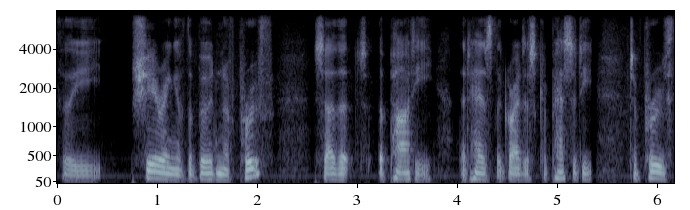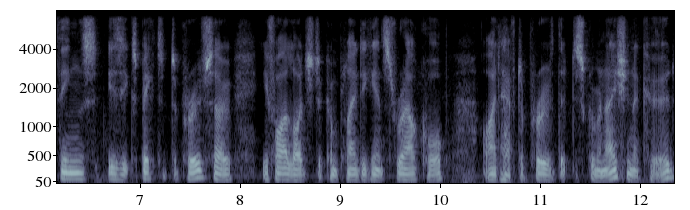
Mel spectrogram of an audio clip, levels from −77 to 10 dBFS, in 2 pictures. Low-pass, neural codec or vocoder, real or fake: 7.2 kHz; none; real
